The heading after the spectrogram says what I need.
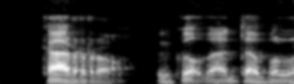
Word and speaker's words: carro: So some examples of these, we've got carro, it's a hard C sound, ca, carro.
